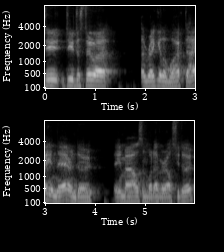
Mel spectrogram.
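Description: A man's fairly high voice in an Australian accent, with monotone, flat intonation. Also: moderate pace. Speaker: podcast host. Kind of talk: casual interview chat.

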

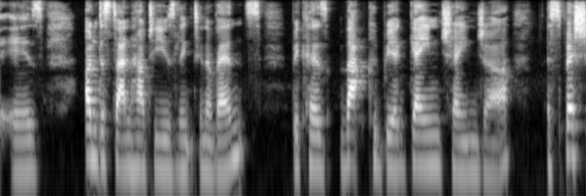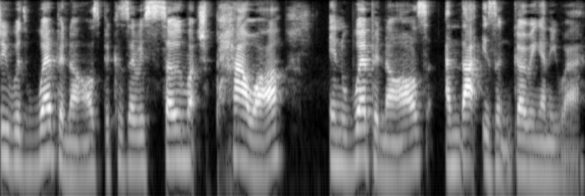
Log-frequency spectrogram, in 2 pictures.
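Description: A woman talks at a very deep, low pitch. Her pace is moderate and her pitch varies in an ordinary way. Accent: London. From London, England. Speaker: LinkedIn coach and podcast co-host. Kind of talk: casual interview chat.

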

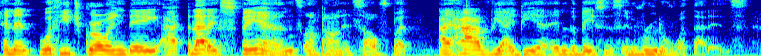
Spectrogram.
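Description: At a moderate pace with hardly any pauses, a woman speaks at medium pitch with big swings in loudness. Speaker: podcast host. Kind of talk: casual chat. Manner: animated.

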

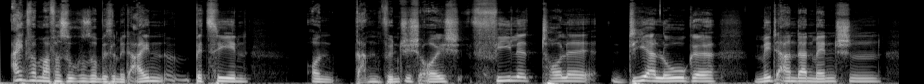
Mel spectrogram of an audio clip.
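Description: The recording is very clean, with a silent background. A man speaks at a fairly slow pace with a fairly high pitch and ordinary pitch variation. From Palatinate, Germany. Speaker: podcast host and coach. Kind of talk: solo podcast monologue. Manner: frequent filler sounds; casual.

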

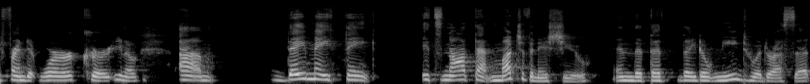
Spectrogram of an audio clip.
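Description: A woman with an American accent and an unremarkable speaking voice talks at a fairly slow pace and medium pitch on a very clean recording with a silent background. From Texas (Sherman). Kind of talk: casual chat.

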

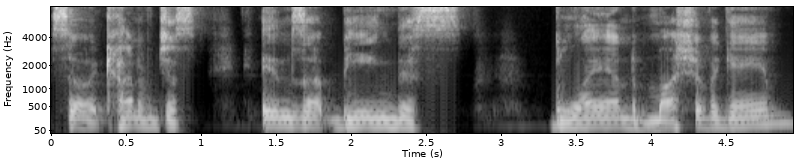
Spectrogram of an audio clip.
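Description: A man speaks at a very slow pace with a medium pitch and a dark, mellow tone. His intonation is fairly even, and his loudness stays very even. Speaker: games journalist and podcast co-host. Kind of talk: casual chat.

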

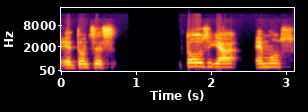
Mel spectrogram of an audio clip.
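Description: A man speaks with a high pitch and a dark, mellow tone. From United States, Colombian family. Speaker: men's support group facilitator. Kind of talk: casual interview.

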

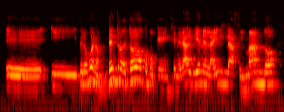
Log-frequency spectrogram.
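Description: A man with a normal speaking voice talks at a fairly slow pace with hardly any pauses, a fairly high pitch and ordinary pitch variation. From southern Argentina. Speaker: film director and teacher. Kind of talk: interview.

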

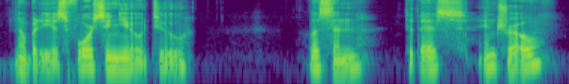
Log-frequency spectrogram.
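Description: A man speaks at a very slow pace with long, frequent pauses. The sound is dry and close, with no echo. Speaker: podcast host. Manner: low energy, flat, sounds glum.

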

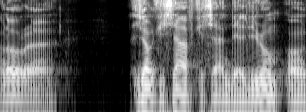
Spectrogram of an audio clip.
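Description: A man's very deep, low voice with vocal fry, in a Dutch accent. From Flanders, Belgium. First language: Dutch (speaking French). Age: 60s. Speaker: sculptor, former street person. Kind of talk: life-story interview. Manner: halting.

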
